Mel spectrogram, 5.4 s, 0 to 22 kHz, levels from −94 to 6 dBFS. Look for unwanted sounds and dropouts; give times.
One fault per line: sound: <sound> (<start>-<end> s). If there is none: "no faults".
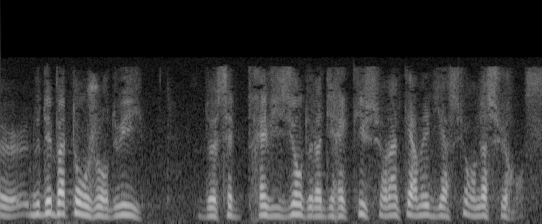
no faults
